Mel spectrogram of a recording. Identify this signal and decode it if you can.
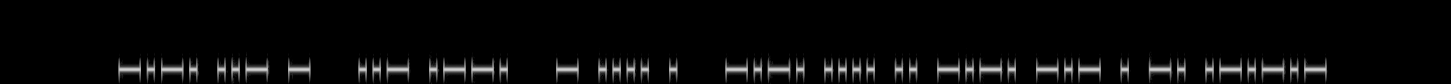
Morse code, heard as a keyed tone, about 17 wpm, 700 Hz. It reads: CUT UP THE CHICKEN.
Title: Sentences from Top 1000 Words - Review Part 5 - 17wpm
